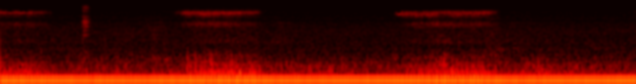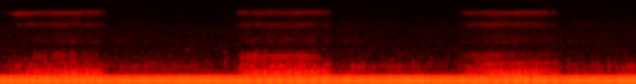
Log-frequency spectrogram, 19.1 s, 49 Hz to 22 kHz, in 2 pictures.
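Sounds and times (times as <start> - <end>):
cat snoring: 0.0 - 1.4, 2.6 - 4.0, 5.9 - 7.5, 9.6 - 11.2, 13.0 - 15.1, 16.4 - 18.0.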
